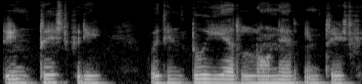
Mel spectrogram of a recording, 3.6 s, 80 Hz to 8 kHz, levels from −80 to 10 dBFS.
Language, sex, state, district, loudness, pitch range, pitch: Bengali, male, West Bengal, Jalpaiguri, -20 LUFS, 125-130 Hz, 125 Hz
